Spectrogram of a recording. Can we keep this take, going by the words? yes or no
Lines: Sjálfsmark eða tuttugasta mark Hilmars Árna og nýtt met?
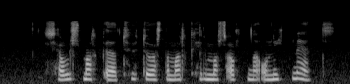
yes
